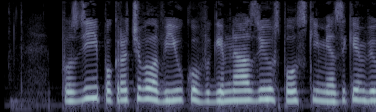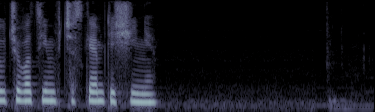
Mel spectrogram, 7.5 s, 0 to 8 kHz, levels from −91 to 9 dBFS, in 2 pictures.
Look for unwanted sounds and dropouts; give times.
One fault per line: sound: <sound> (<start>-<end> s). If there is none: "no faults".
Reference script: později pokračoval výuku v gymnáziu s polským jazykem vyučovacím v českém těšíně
no faults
